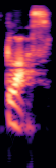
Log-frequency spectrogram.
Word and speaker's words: glas: So the S with a broad vowel, A, O, U, is just a normal S, like you know in English. So this word here is glass.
